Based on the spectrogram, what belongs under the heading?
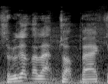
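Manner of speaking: ordinary talk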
